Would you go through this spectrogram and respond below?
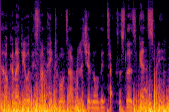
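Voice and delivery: normal talking voice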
